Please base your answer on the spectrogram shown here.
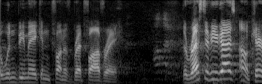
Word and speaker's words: Brett Favre: Brett Favre, if you, just in case you don't know how to pronounce it. Brett Favre.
